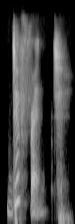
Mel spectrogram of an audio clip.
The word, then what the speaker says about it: different: Do not read the E, it's a silent E. Different.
